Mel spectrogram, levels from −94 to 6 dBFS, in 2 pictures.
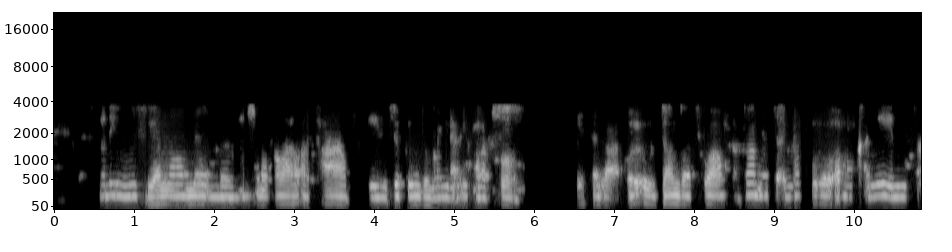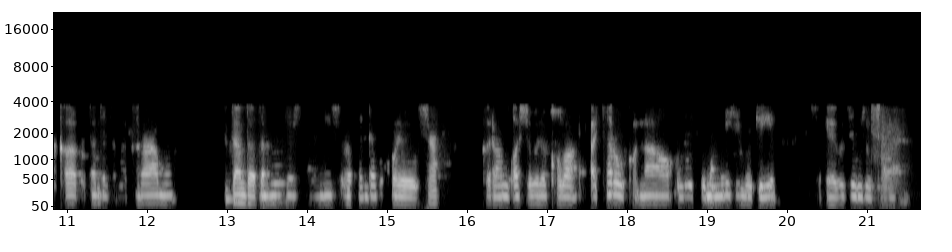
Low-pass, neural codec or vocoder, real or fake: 3.6 kHz; codec, 16 kHz, 1 kbps, X-Codec, HuBERT features, trained on balanced general audio; fake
